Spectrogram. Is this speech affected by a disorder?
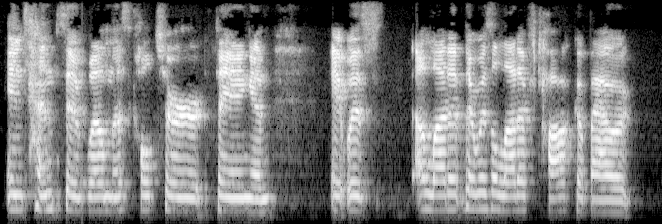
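No.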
